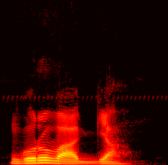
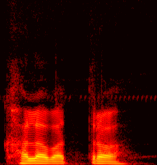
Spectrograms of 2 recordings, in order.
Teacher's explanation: अच परे है ही आज्ञा का आ है, तो यहाँ पर जो उ है उसका उच्चारण स्थान हमें देखना है। तो जो उ है उकार का उच्चारण स्थान ओष्ठ है, तो यहाँ पर वकार का स्थान भी दंत और ओष्ठ है।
